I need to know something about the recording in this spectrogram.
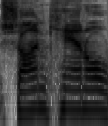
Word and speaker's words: Sean Cannell: I appreciate it Sean Sean Cannell rhymes with YouTube channel um that's on uh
